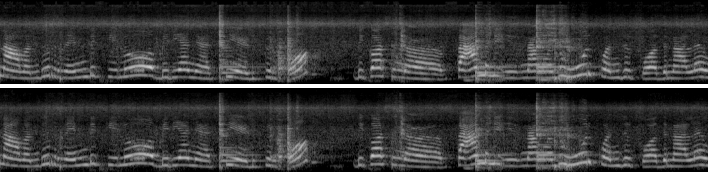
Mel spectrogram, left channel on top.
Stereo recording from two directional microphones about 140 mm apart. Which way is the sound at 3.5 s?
20° right (ahead or behind).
